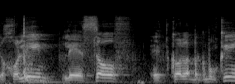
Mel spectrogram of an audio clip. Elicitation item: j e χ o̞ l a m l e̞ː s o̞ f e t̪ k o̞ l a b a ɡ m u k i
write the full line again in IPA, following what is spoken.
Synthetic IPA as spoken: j e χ o̞ l i m l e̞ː s o̞ f e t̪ k o̞ l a b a ɡ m u k i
